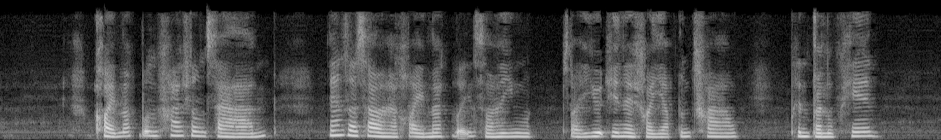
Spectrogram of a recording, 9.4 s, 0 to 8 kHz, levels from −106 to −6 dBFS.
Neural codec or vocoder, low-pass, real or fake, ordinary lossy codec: autoencoder, 22.05 kHz, a latent of 192 numbers a frame, VITS, trained on one speaker; 7.2 kHz; fake; AAC, 32 kbps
